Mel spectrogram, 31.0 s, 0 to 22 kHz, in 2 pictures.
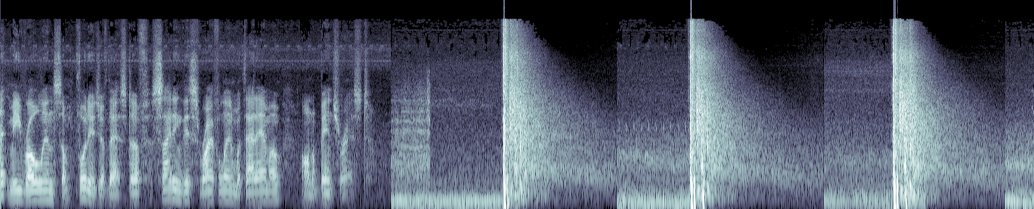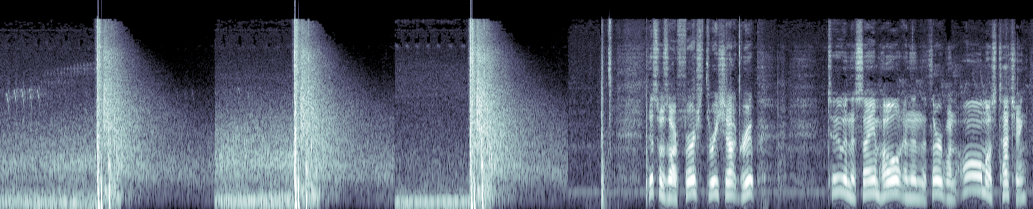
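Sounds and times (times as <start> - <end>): rifle shots with echo: 7.5 - 9.3, 10.3 - 11.9, 13.4 - 14.9, 16.9 - 21.4, 22.5 - 24.0.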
